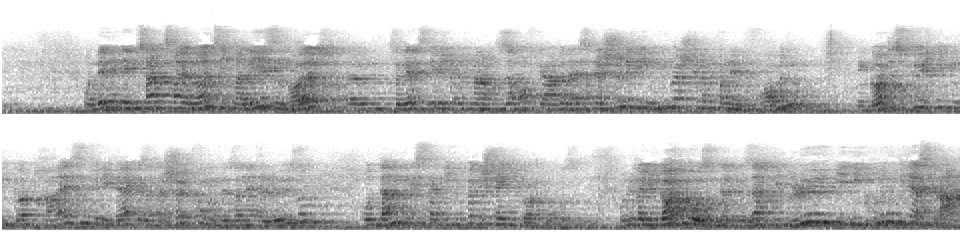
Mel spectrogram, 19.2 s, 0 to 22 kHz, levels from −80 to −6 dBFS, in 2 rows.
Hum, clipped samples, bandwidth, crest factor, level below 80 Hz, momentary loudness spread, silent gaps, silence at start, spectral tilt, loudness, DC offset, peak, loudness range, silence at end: none; under 0.1%; 9.6 kHz; 18 dB; -48 dBFS; 9 LU; none; 0 s; -6 dB/octave; -27 LUFS; under 0.1%; -10 dBFS; 4 LU; 0 s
